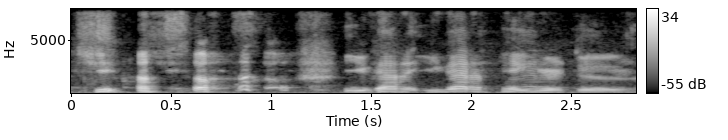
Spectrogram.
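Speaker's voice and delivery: real laugh breaking into the line. Real, not acted. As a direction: chuckle your way through it, amused at yourself. Laughing at fetching coffee for mentors.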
